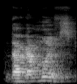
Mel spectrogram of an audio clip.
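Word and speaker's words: Dargomyzhsky: Dargamuysky. Este es otro fonema que no tenemos nosotros. Jski. Dargamuysky. Es fácil.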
